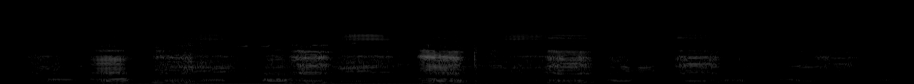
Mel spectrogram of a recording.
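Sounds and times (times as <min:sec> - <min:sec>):
wildebeest: 0:00.3 - 0:09.0.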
